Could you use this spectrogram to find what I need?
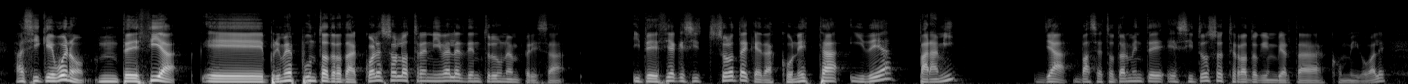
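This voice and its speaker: A fairly high-pitched man speaks at a moderate pace, with very wide pitch swings and big swings in loudness. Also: dry, close sound with no echo. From Granada, Andalusia, Spain. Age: 20s. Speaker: business consultant and entrepreneur. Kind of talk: online seminar lecture.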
